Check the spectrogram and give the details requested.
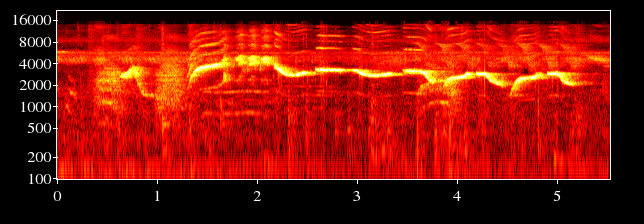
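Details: Treepie (wambi) in vigorous song, opening with a soft slurred note, then a long string of loud, clear whistles, each dipping and rising, delivered about twice a second, with faint low hum beneath.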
